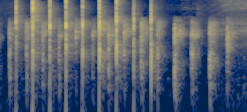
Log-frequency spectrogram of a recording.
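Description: Applause in a quick, evenly spaced run of sharp, crisp hand claps, roughly a dozen or more, growing a little softer and looser toward the end.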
